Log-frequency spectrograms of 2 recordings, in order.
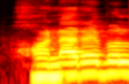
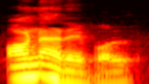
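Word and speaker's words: honourable: মত যেমন দেখো এখানে এটার উচ্চারণ কিন্তু হনারেবল হবে না এটার উচ্চারণটা কি হবে অনারেবল তার মানে এইচটাকে বাদ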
